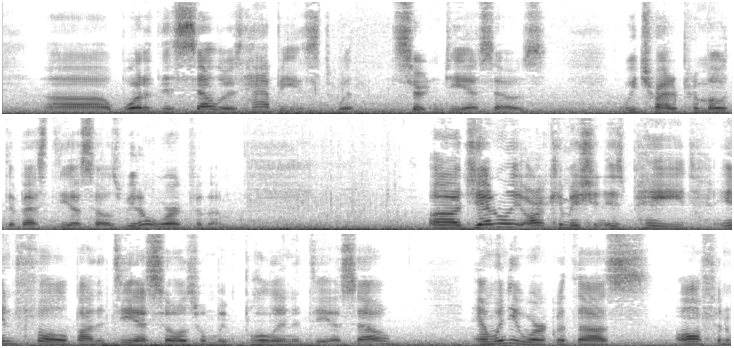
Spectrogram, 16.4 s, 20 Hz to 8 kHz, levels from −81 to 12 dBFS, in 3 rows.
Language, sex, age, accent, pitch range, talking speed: English, male, 50-69, American, 70-100 Hz, 165 wpm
